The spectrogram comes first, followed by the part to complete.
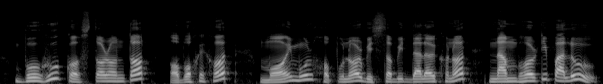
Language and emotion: Assamese, happy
